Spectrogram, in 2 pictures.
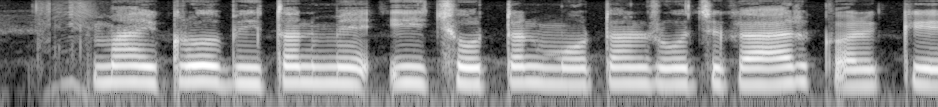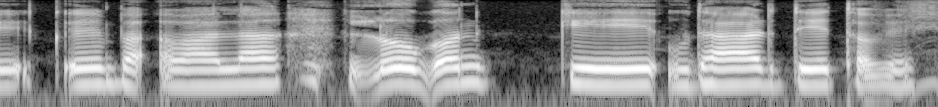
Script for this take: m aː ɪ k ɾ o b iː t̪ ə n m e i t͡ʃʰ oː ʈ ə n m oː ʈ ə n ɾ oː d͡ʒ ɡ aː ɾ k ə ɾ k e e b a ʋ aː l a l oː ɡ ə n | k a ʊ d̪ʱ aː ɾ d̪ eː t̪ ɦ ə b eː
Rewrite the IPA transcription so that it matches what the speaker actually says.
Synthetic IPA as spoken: m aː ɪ k ɾ o b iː t̪ ə n m e i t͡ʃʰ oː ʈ ə n m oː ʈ ə n ɾ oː d͡ʒ ɡ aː ɾ k ə ɾ k e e b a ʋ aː l a l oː ɡ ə n | k e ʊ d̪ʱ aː ɾ d̪ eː t̪ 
